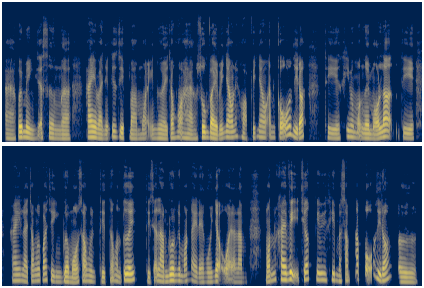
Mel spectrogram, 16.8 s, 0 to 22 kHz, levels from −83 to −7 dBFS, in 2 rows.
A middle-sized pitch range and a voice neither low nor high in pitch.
Yes: average, 4.5 semitones; medium, 145 Hz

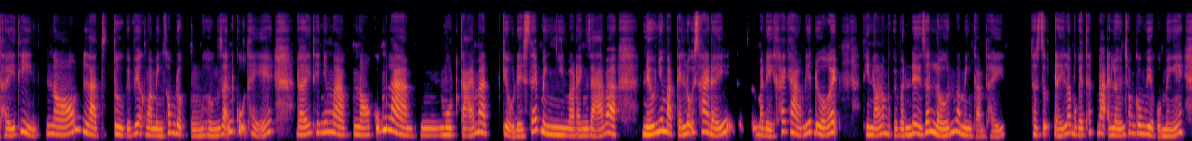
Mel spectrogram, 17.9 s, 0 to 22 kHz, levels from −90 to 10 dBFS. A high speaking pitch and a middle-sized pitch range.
Yes: high, 205 Hz; average, 4.9 semitones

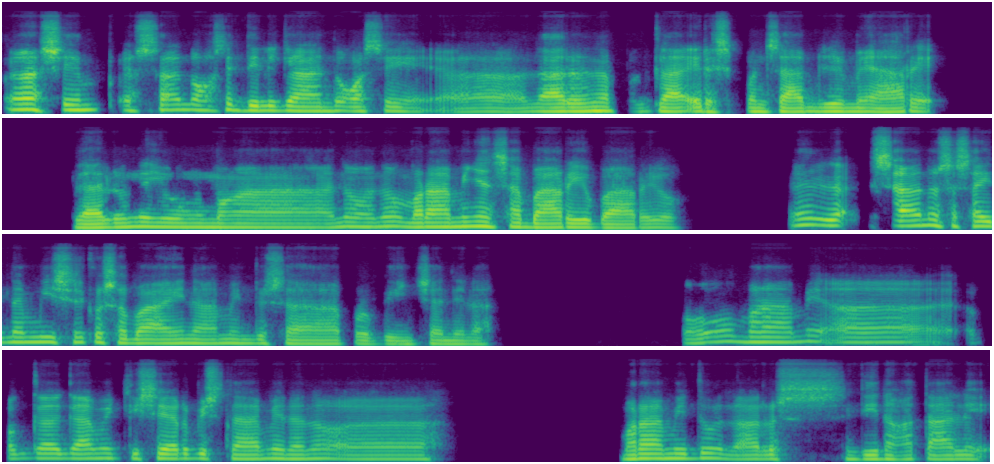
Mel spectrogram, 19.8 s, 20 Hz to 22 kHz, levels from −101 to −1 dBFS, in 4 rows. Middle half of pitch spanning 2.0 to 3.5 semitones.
No: average, 4.0 semitones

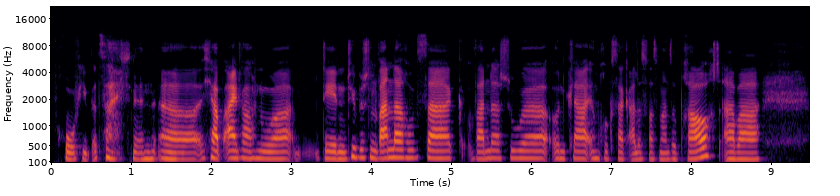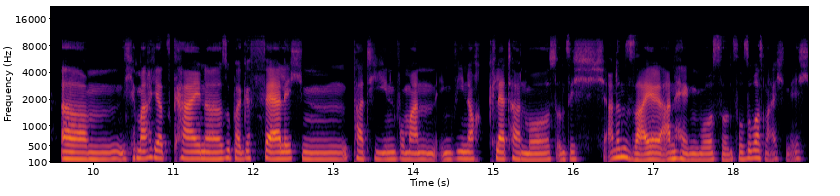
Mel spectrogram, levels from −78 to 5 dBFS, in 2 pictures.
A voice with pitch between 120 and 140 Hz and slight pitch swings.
No: medium, 175 Hz; narrow, 2.0 semitones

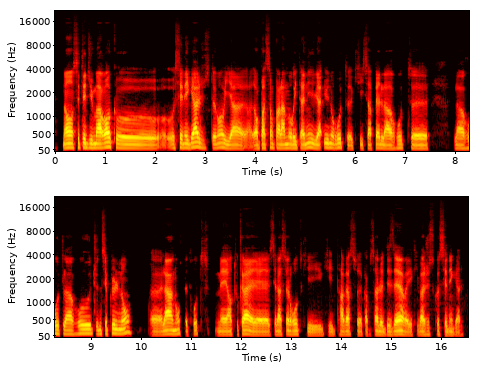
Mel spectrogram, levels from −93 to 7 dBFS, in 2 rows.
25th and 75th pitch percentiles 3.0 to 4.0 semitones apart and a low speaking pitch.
Yes: average, 3.5 semitones; low, 100 Hz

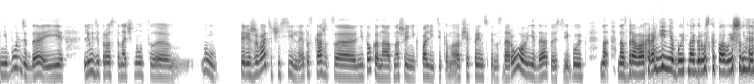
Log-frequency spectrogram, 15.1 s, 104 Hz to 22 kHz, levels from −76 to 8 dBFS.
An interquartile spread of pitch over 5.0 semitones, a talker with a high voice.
Yes: wide, 5.5 semitones; high, 200 Hz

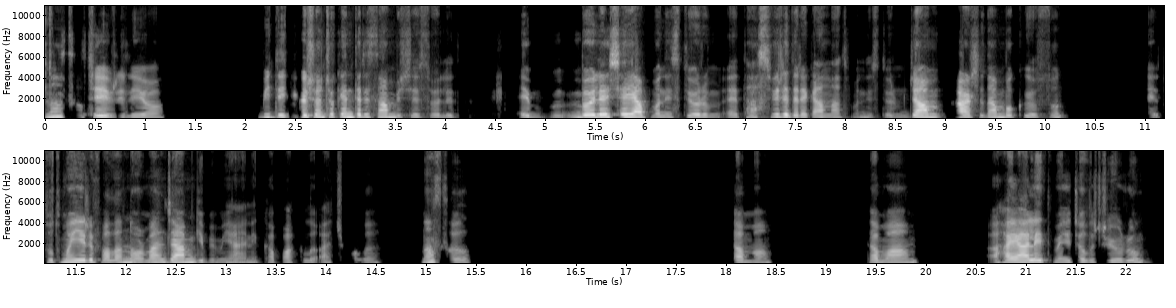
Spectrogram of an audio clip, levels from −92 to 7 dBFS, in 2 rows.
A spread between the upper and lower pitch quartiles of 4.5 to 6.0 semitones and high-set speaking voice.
Yes: average, 4.9 semitones; high, 205 Hz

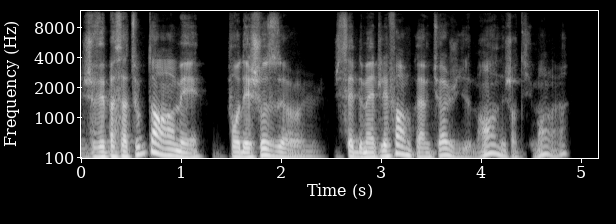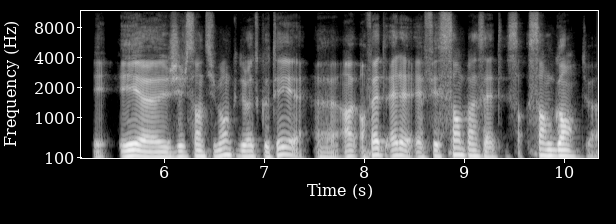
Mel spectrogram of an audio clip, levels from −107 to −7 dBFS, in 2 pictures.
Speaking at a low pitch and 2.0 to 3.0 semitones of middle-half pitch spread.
No: low, 125 Hz; average, 4.4 semitones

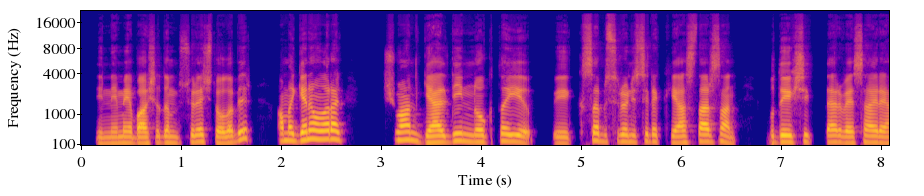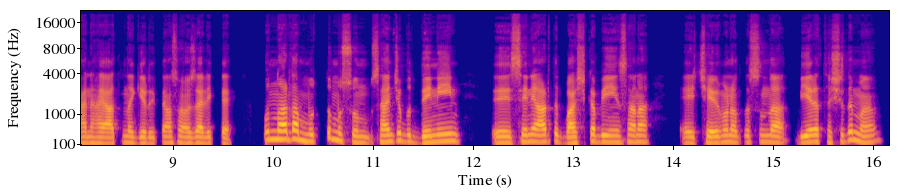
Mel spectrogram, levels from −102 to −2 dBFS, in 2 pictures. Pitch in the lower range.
No: medium, 150 Hz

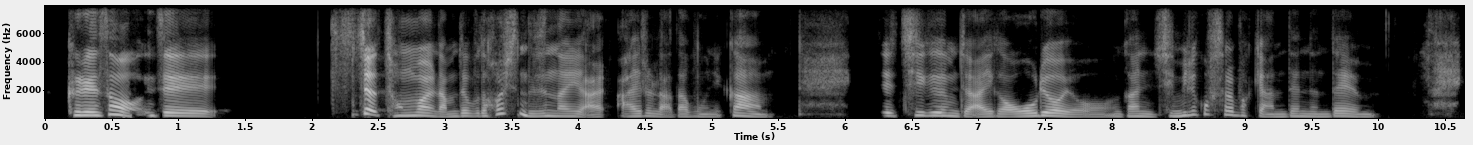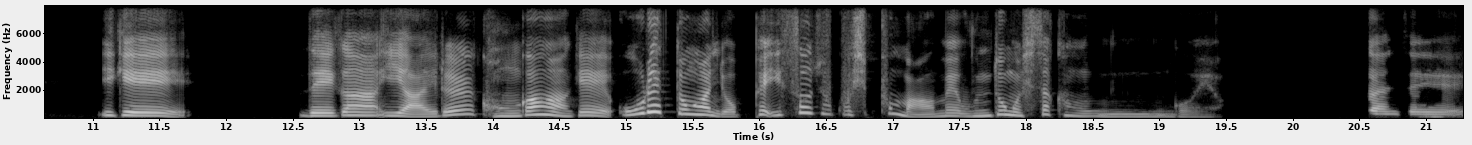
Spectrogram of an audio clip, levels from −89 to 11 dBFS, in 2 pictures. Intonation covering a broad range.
Yes: wide, 6.2 semitones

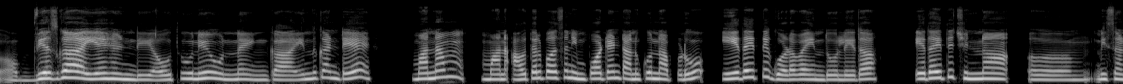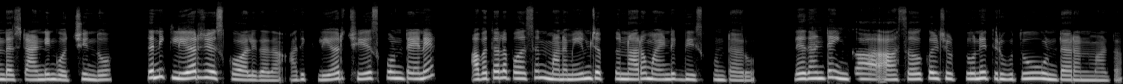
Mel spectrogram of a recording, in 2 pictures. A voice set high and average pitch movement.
Yes: high, 245 Hz; average, 3.7 semitones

